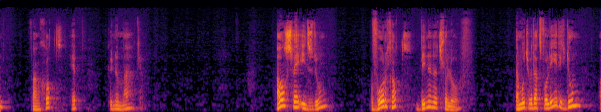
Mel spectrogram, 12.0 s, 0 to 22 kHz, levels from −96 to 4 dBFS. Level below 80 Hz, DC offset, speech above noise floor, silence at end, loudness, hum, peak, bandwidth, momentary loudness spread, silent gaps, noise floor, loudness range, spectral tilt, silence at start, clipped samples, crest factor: -66 dBFS; under 0.1%; 47 dB; 0 s; -23 LUFS; none; -2 dBFS; 16 kHz; 17 LU; none; -70 dBFS; 15 LU; -4 dB/octave; 0 s; under 0.1%; 24 dB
